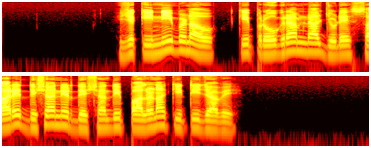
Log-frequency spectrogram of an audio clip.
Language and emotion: Punjabi, neutral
